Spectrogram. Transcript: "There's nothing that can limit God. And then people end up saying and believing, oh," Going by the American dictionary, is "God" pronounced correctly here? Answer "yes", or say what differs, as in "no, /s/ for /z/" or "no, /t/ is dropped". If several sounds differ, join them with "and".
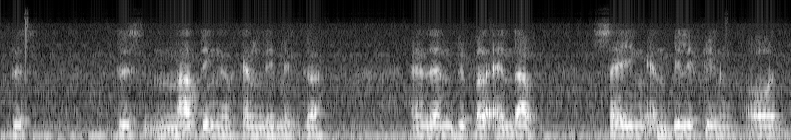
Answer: no, /d/ is dropped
